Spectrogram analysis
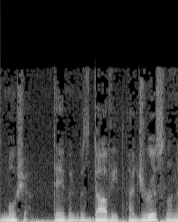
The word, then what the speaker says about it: Moshe: as we pronounce them Moses his actual name was Moshe David was David a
